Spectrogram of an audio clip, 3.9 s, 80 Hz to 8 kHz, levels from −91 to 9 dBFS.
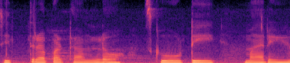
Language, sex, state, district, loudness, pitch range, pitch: Telugu, female, Andhra Pradesh, Sri Satya Sai, -18 LUFS, 195-205 Hz, 200 Hz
